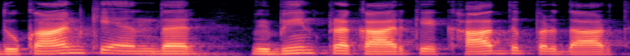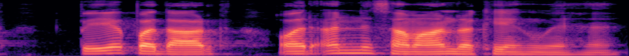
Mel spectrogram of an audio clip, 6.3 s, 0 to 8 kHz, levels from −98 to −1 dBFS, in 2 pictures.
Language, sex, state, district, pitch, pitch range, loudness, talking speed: Hindi, male, Jharkhand, Ranchi, 130 Hz, 120-140 Hz, -21 LUFS, 150 wpm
